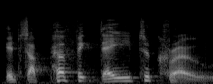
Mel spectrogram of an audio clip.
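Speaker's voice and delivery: rooster voice. Acted. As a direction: crow the words out proudly. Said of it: "thought the cock".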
